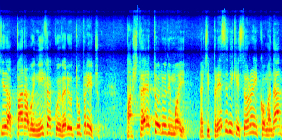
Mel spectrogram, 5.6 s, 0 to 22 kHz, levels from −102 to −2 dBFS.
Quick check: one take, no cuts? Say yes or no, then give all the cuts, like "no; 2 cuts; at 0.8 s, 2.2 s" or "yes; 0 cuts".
yes; 0 cuts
